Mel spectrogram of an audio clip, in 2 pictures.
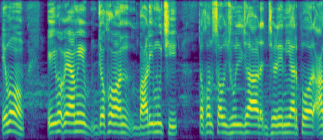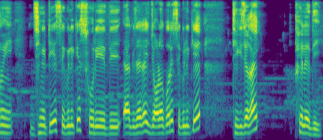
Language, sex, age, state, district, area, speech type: Bengali, male, 18-30, West Bengal, Bankura, rural, spontaneous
